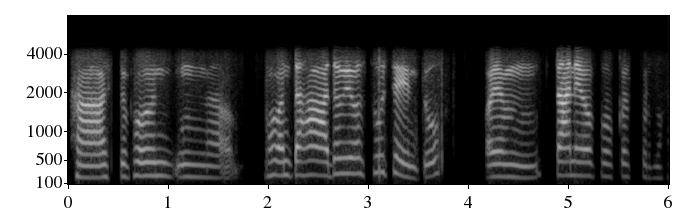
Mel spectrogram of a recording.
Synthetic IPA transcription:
hãːɐst̪ubʱɐʋɐn | bʱɐʋɐnt̪ɐɦɐːd̪ʱɐʋiʋɐsuːt͡ʃɐjɐnt̪u | jɐmt̪aːneːʋɐfoːkɐspuɾmɐɦɐ

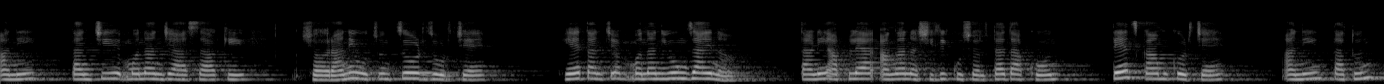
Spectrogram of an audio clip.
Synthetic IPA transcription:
anit̪ãɲt͡ɕimənãnd͡ʑɛasaki | ɕəɦɾaneot͡suːnt͡səɽd͡zoɽt͡ɕɛ̃ | hẽt̪ãɲt͡ɕemənãnjoŋɡd͡zajna | t̪aɽ̃iapljaʔãŋɡanaɕilikusəlt̪ad̪akʰoːnt̪ɛ̃t͡skamkəɽt͡ɕɛ̃ | a̰nit̪at̪uːn

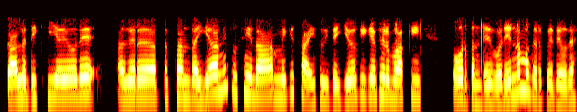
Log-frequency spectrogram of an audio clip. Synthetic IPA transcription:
kəld̪ɪkʰːiːoːoːd̪eː | əɡəɾpəsə̃nd̪aːijaːnĩːt̪ʊsĩːd̪ãːmɪksaːɪsʊiːd̪eːd͡ʒeoːkĩːkeːpʰɪɾbaːkiː | oːɾbənd̪eːiːbəɽeːnəməkəɾpeːd̪eːoːd̪eː

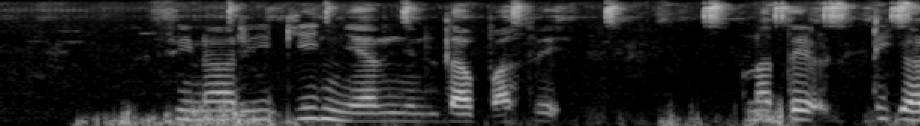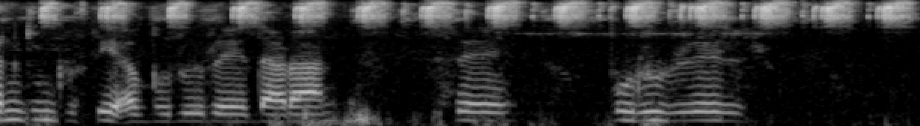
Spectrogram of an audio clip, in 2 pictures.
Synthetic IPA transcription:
sinaɾiɡiɲamɲild̪apasɛʔ | ɔnat̪ɛəʈːiɡʱanɡiɲkusiaabuɾuɾɛd̪aɽansɛbuɾuɾɛɾ

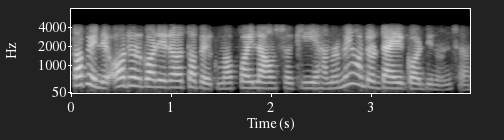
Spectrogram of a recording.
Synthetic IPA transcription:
t̪ʌpajɾuleʔʌrɖʌrɡʌɾeɾʌt̪ʌpãj̃ʌɾukomapʌɦilaːw̃sʌkiɦamronʌjʌrɖʌrɖajɾek̚ɡʌrd̪inuɦunt͡sʰʌ

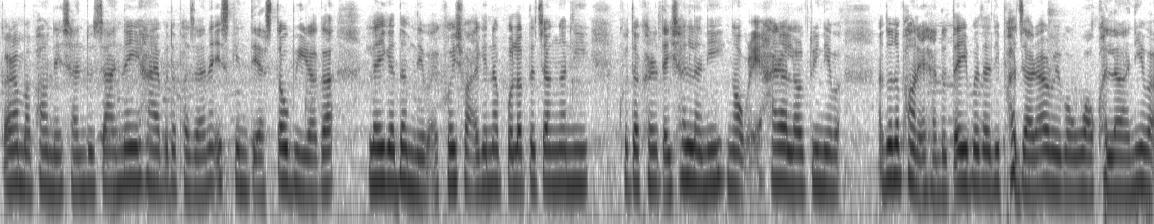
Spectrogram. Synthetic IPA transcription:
kɐɾɐmɐpʰawndesɐndut͡ʃanɐjɦajbɐdupʰɐzaɾnɐʔiskintestɐwbiɾɐɡɐ | lɐjɡɐdɐmnibɐ̰ɐ̰jkʰojswajɡinɐpolɐk̚tɐt͡ʃɐŋːɐni | kʰutːɐkʰɐɾɐtɐjsʰɐlːɐniŋawɾḛhajɾaɡlal̚tujnibɐ | ɐ̰dunɐpʰawndesʰɐndutɐjbɐdɐdipʰɐzaɾɐːɾujbɐwawkʰɐlːɐnibɐ

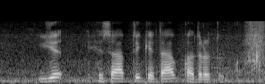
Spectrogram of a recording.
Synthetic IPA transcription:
je | hɪsaːb̚t̪ikɪt̪aːb̚kɐd̪ɾɐt̪uk

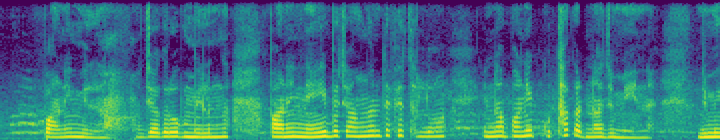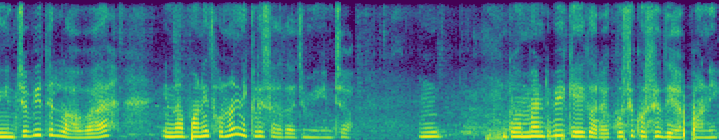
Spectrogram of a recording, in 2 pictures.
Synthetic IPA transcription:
paːɽ̃iːmɪlnaːd͡ʒeːəɡəɾoːmɪləŋɡpaːɽ̃iːnəĩːbət͡ʃaːŋɡaːt̪eːpʰɪɾt̪ʰəloãːɪnːãːpaːɽ̃iːkʊt̪ʰːaːkəɽnaːd͡ʒəmiːnɛːd͡ʒəmiːnt͡ʃbiːt̪ʰːeːlaːʋaːɛːɪnːãːpaːñiːt̪ʰoːɽaːnɪkliːsəkd̪aːd͡ʒəmiːnt͡ʃə | ɡoːɾmɛ̃ːɳʈbiːkeːkəɾɛːkʊsiːkʊsiːd̪eːaːpaːɽ̃iː

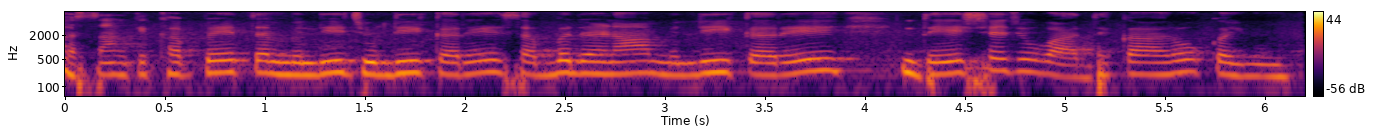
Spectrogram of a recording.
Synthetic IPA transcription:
ɐsãkʰeːkʰɐpet̪ɐmɪlid͡ʑʊlikɐɾesɐbʊɗɪɽ̃ãmɪlikɐɾed̪eːʃə̆d͡ʑoːʋaːd̪ʱɪkaːɾokɐjũː

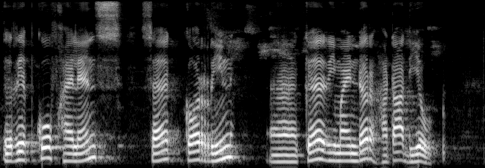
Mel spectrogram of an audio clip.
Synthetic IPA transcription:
ɾepkopʰaɪlensː | ekəɾːin | keɾɪmaɪɳɖəɾɦəʈad̪ijoː

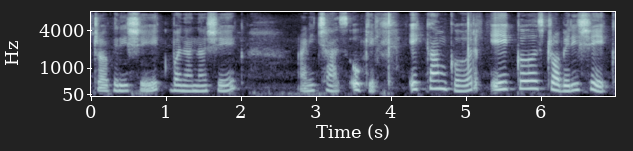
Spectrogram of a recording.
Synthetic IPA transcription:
sʈɾɔ̰beɾiɕḛkbənanaɕek | a̰ɽ̃it͡ɕʰasoke | ekːamkəɾeksʈɾɔbeɾiɕek

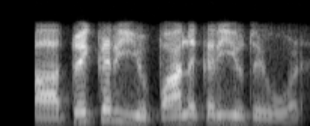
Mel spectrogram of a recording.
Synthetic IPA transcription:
aːt̪oeːkəɾijoːpaːnkəɾijoːt̪oeoːə̰ɽ

